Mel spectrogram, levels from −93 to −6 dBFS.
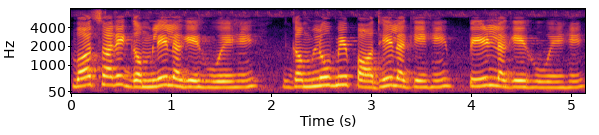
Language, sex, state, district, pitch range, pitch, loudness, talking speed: Hindi, female, Uttar Pradesh, Muzaffarnagar, 225-265 Hz, 235 Hz, -14 LUFS, 175 wpm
